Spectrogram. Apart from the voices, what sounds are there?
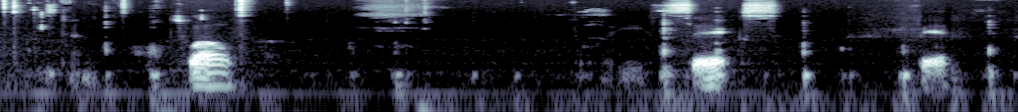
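dice rolling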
